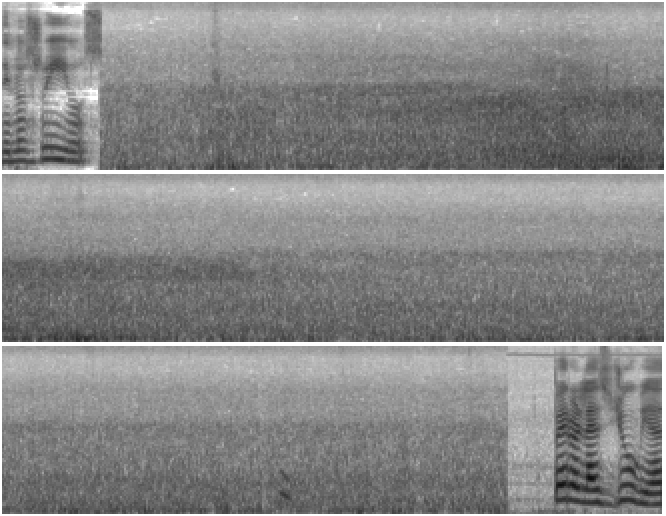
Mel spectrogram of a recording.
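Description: Muddy floodwater rushes and roars along a channel.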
